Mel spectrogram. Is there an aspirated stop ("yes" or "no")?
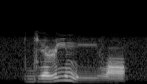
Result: no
